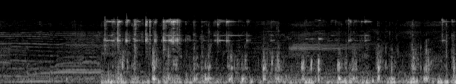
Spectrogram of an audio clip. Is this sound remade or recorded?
recorded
